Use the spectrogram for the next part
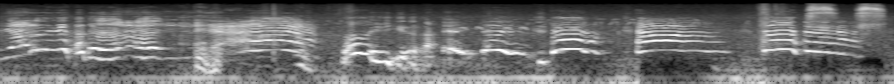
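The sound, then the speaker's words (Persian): A baby monkey inside a stone that has just opened cries in a string of high, wavering wails, each rising and falling in pitch, repeating steadily and loudly over several seconds. “بچه میشنوین؟ انگار تو اون سنگ یه چیزی هست. یه صدای شبیه صدای بچه میمونه.”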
